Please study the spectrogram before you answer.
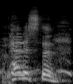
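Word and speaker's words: Penistone: it does doesn't it yeah yeah penone is pronounced it there we go peniston pronoun it is actually spell penis Stone that's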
